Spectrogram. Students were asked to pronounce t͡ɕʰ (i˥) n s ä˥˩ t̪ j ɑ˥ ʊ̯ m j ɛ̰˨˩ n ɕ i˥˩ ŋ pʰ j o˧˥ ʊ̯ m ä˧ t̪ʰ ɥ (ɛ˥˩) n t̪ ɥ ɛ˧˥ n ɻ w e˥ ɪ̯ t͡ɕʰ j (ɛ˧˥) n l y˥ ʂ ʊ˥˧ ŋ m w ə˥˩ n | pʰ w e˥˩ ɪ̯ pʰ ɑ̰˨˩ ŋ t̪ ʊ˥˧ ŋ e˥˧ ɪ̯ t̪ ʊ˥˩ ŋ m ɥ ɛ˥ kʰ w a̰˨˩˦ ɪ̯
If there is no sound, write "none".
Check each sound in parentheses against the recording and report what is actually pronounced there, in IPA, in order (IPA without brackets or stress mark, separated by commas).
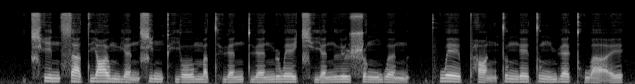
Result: i˥˧, ɛ˧˥, ɛ˧˥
